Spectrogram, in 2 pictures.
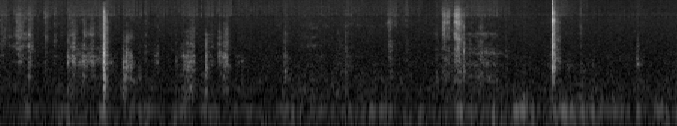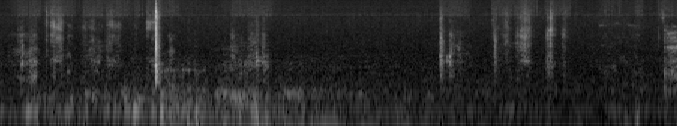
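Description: Quiet handling of paper and cardstock: scattered light taps and clicks with soft rustling as a small paper piece is set and pressed onto an album page, busiest around eleven to fourteen seconds in.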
